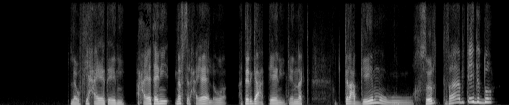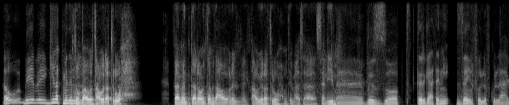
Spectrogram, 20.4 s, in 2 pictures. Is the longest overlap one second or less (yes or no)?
yes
